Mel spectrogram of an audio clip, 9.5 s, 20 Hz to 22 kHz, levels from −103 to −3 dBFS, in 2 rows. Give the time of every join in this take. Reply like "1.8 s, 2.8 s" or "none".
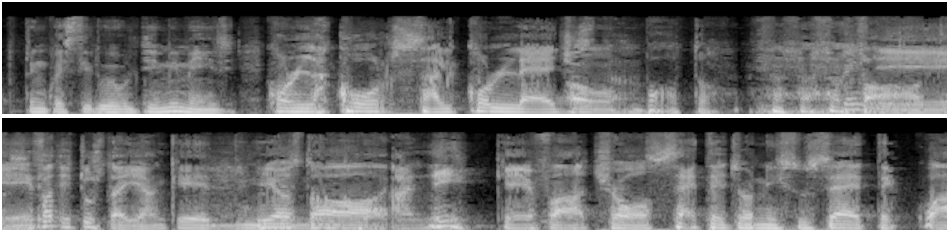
1.3 s, 2.8 s, 6.6 s

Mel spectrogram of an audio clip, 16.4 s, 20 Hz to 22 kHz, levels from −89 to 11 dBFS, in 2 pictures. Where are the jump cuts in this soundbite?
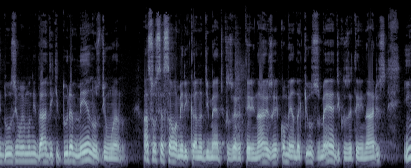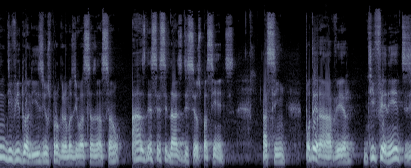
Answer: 2.8 s, 14.2 s

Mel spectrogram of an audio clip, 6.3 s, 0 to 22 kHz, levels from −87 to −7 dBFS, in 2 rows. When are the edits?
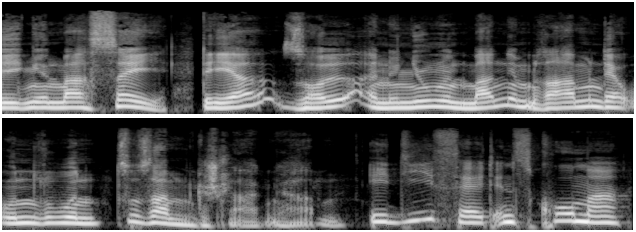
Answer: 0.9 s, 5.0 s

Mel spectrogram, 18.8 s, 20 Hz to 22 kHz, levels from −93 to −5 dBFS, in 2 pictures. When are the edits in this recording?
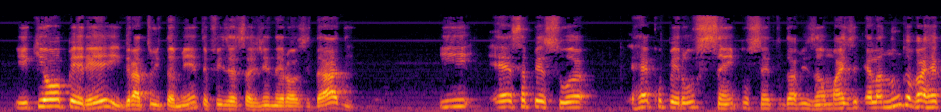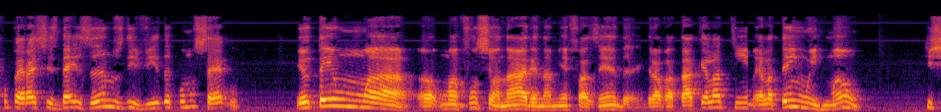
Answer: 12.2 s, 16.9 s

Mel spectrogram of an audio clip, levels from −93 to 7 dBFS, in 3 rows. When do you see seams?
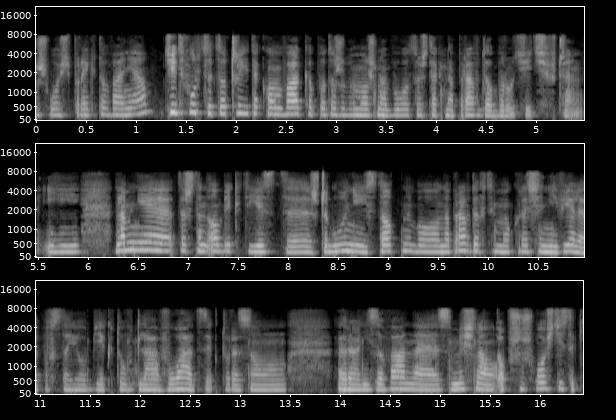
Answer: none

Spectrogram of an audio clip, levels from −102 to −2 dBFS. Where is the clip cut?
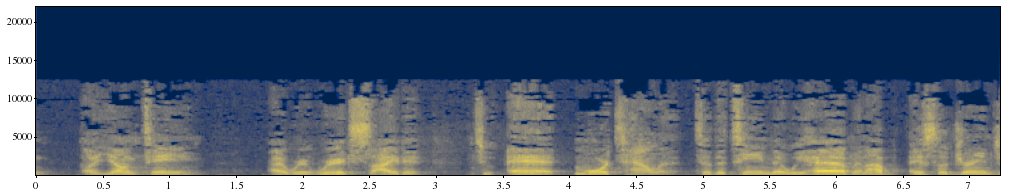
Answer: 1.9 s, 4.1 s

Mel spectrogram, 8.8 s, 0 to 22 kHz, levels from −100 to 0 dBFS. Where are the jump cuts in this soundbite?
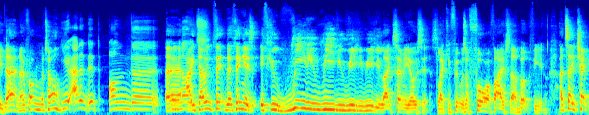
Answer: none

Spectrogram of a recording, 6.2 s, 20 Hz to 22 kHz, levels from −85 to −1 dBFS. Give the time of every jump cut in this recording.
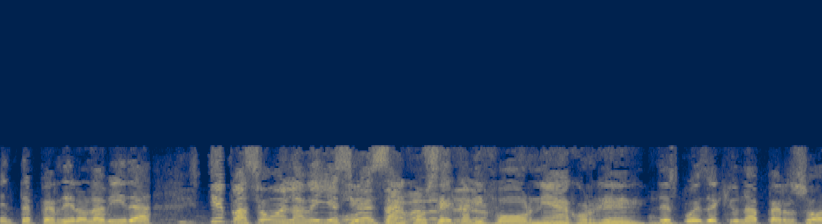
1.4 s, 4.9 s

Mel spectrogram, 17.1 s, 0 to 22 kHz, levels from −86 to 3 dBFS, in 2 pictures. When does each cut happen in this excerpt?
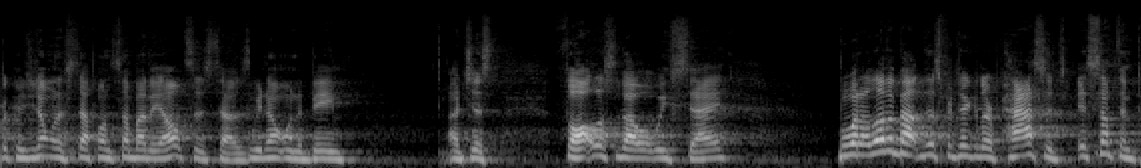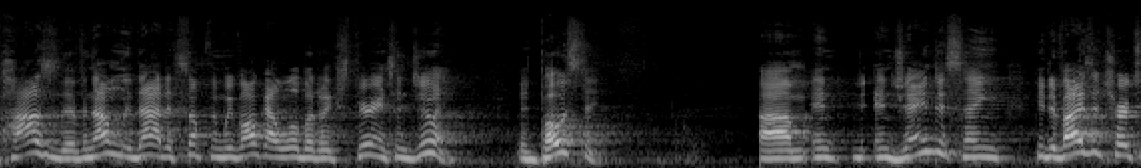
1.8 s, 14.6 s

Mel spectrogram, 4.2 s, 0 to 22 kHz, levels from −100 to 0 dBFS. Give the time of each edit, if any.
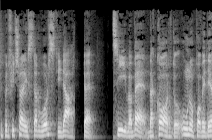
1.5 s

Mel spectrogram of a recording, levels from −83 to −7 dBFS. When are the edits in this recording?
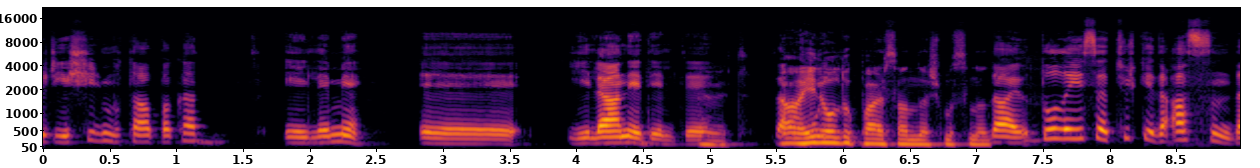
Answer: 7.1 s

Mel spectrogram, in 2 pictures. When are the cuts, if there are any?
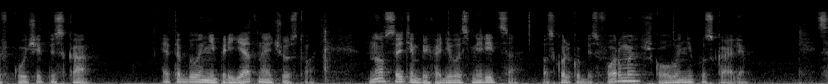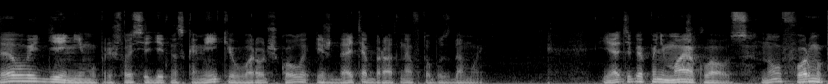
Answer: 8.1 s

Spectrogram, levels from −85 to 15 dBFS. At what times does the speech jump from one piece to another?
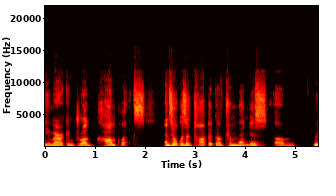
2.3 s

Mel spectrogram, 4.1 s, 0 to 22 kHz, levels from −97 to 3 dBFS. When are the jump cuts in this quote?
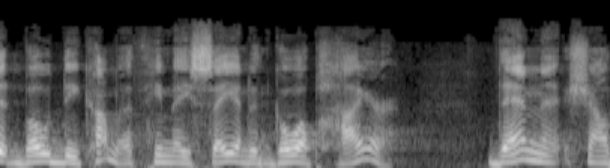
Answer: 1.7 s

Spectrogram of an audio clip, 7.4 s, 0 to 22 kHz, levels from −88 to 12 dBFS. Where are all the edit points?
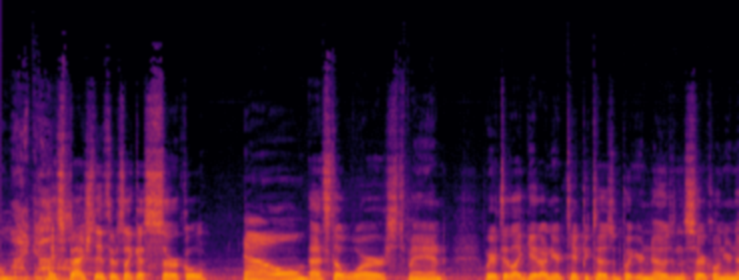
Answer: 2.4 s

